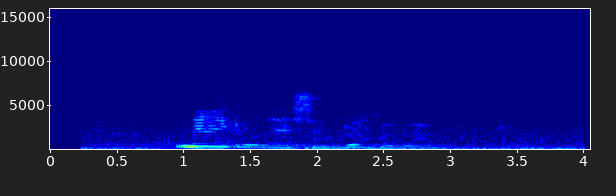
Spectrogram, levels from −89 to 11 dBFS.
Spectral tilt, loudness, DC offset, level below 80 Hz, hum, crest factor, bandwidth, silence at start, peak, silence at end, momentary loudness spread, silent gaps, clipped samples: -6 dB/octave; -51 LUFS; under 0.1%; -72 dBFS; none; 22 dB; 7 kHz; 0.25 s; -32 dBFS; 0.05 s; 25 LU; none; under 0.1%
